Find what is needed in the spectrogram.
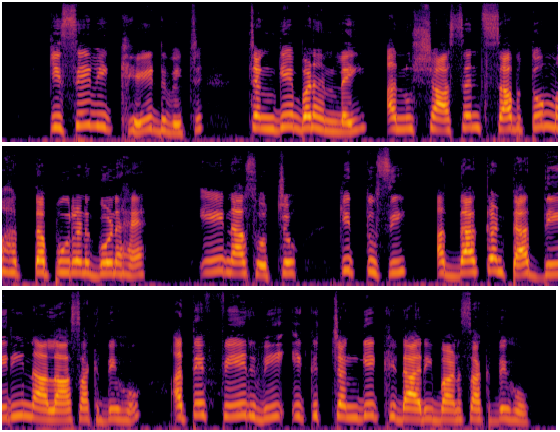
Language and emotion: Punjabi, angry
